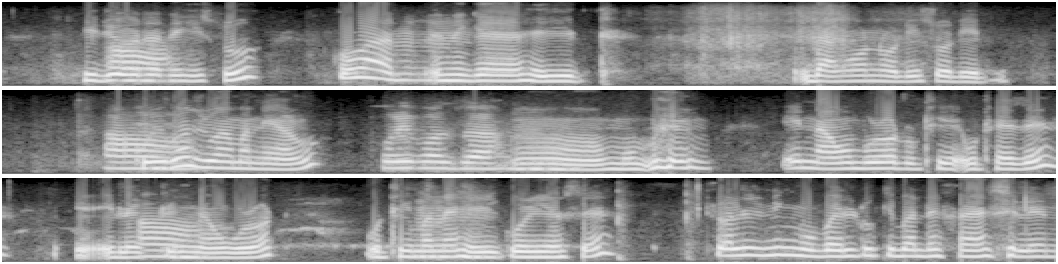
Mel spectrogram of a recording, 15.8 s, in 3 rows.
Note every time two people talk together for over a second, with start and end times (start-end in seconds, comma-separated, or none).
none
